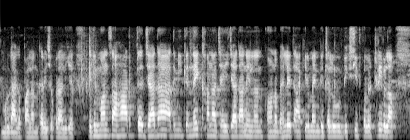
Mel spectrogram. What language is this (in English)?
Maithili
